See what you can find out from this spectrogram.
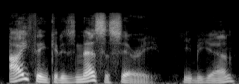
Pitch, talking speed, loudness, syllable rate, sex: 115 Hz, 175 wpm, -17 LUFS, 5.1 syllables/s, male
